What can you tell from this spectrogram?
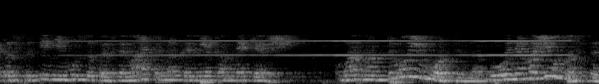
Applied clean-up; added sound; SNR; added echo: none; Bowed string instrument; 13 dB; reverberation time 0.6 s.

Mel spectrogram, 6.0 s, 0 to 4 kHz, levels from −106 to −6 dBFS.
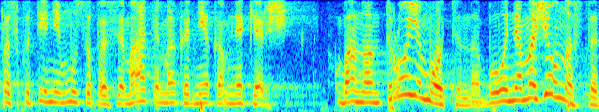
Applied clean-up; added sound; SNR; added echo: none; none; none; none.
